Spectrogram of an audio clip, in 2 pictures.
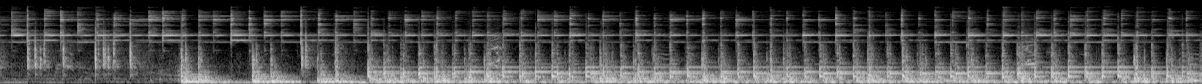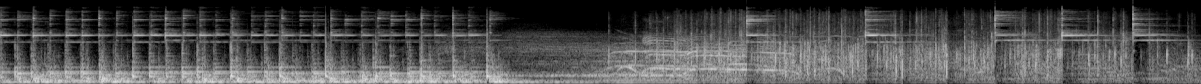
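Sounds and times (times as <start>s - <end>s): barrel drums beating: 0.0s - 17.2s
steady ringing tone: 0.0s - 17.8s.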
